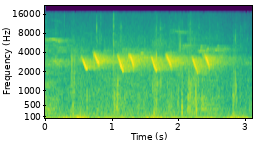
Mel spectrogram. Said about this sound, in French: Et là, on passe dans ces petits sous-bois. Ah, je retrouve mon chemin là. Personne devant, personne derrière, juste les oiseaux.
